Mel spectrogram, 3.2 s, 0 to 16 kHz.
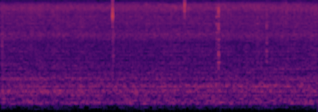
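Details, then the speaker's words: Svea 123 backpacking stove, warmed up with precise flame control: steady even hissing roar, no sputtering or surging, a couple of faint ticks; burner running healthy. "I mean, the flame control is beautiful. It's a great running little stove."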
